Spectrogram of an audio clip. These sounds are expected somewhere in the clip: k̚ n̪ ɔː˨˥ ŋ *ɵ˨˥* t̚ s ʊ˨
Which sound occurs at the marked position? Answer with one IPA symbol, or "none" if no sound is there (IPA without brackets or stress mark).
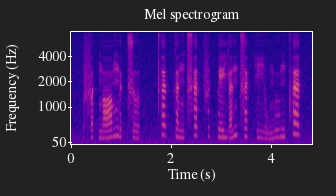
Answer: ɵ˨˥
